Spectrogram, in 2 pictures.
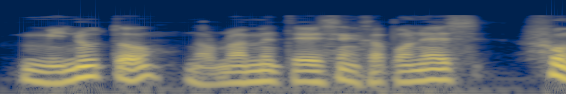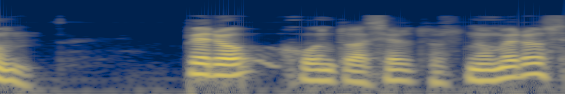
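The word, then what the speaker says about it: fun (ふん): Básicamente, minuto se dice fun, pero en algunos casos el sonido de la F en fun cambia a P y queda pun.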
